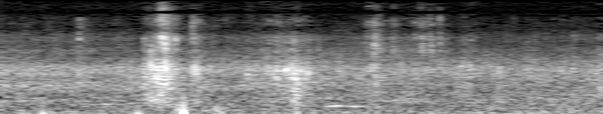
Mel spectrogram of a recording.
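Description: Footsteps on loose beach cobbles, stones knocking together a few times, the sharpest about a second in, over a steady wash of noise.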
